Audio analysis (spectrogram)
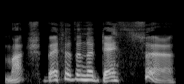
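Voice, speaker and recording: A man voicing a doleful, deferential old postal clerk who speaks in a high, wavering voice and keeps saying sir. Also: huge pitch swings, unhurried, fairly bright tone, no room sound, heavily acted. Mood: hushed, evasive. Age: older. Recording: dull lo-fi recording.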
